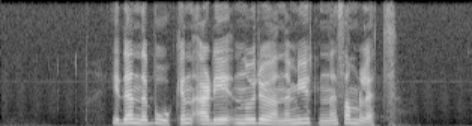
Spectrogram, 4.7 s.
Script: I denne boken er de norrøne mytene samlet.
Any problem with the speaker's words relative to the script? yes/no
no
